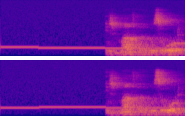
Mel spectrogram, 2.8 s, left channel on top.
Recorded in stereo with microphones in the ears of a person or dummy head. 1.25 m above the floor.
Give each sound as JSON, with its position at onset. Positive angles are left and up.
{"t": 1.6, "sound": "a woman speaking", "side_deg": 35, "distance_m": 3.0}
